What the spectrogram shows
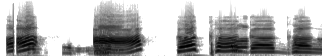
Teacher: इतने वर्णों का उच्चारण करने में हमको जीभ का दांत का होठों का किसी का भी सहारा नहीं लेना पड़ा। सीधे कंठ से ये वर्ण बाहर आ गए। जो कंठ से उच्चारित होने वाले वर्ण है उनको हम कहेंगे कंठ्य वर्ण।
